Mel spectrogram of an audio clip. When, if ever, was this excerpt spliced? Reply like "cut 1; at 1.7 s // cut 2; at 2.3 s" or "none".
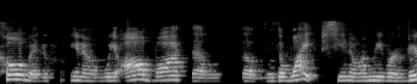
none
